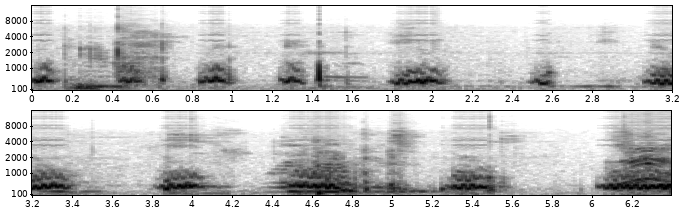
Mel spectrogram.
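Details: A mother cat in painful labour with four kittens gives quick, regular purring grunts, nearly one per second, some longer and louder, against a quiet indoor background.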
